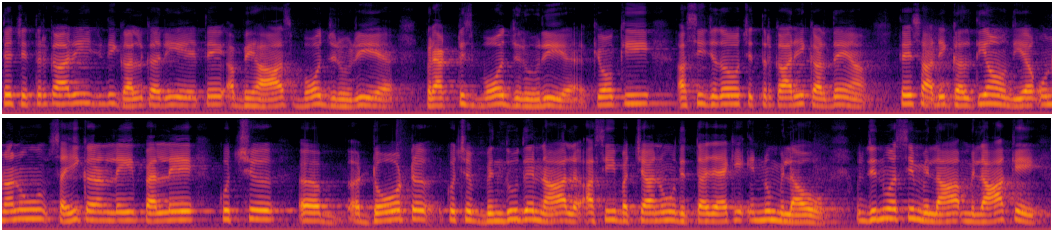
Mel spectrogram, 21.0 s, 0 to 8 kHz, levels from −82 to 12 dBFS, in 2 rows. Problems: constant background noise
